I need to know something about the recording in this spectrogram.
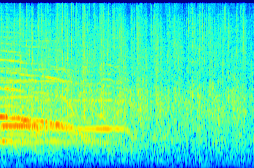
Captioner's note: audience cheers and applauds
